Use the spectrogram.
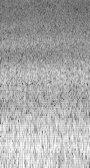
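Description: Waves washing onto a beach in Israel on a rest day, a loud, steady, close rush of surf with some wind noise and no talking.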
